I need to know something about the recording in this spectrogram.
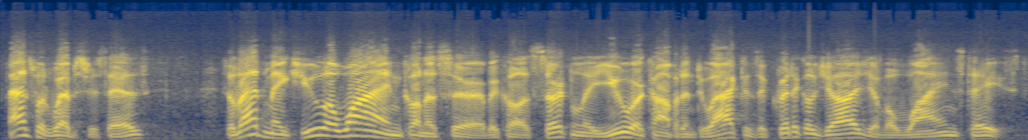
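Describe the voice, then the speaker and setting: A man's voice: sits low, very animated, moderate pace. A man reading a scripted 1940s radio advertisement as commercial announcer. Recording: muffled vintage radio recording.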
